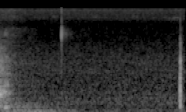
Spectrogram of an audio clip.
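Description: Near silence: faint room tone after the last word trails off, with one tiny click about three quarters of a second in.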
